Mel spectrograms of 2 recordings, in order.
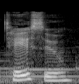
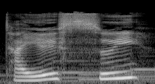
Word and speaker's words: Tayasui: I always try and pronounce it as Tayasu, but when you look it up on the internet, it says Tayasui.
